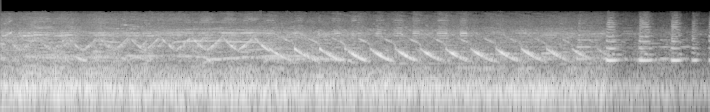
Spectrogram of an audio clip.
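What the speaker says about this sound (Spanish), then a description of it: "Las bocinas no dejaban de tocar" Car horns, including warbling siren-style horns, blare continuously from a motorized caravan of Peruvian football fans celebrating a Peru vs. Argentina draw, loud and overlapping, with steady horn blasts near the end.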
